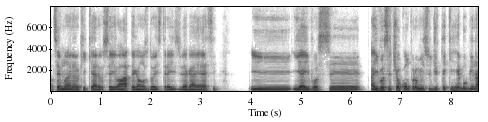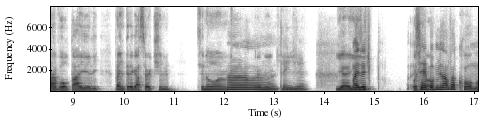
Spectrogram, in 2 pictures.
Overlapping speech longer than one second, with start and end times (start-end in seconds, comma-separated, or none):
12.0-13.5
